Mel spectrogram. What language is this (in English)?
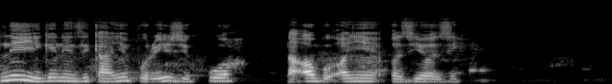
Igbo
